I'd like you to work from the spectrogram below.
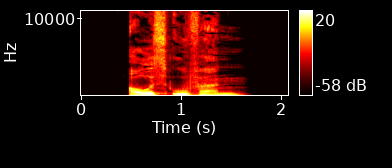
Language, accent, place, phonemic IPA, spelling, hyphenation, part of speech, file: German, Germany, Berlin, /ˈaʊ̯sˌʔuːfɐn/, ausufern, aus‧ufern, verb, De-ausufern.ogg
- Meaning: 1. to overflow, to burst its banks (of rivers etc.) 2. to get out of control, to get out of hand (in terms of volume, complexity or lack of focus; often becoming unmanageable as a result)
